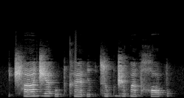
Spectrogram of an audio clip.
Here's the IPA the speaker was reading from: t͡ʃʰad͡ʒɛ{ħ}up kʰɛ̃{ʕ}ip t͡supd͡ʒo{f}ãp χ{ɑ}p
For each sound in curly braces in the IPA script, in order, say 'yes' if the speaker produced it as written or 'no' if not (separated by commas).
no, no, no, no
